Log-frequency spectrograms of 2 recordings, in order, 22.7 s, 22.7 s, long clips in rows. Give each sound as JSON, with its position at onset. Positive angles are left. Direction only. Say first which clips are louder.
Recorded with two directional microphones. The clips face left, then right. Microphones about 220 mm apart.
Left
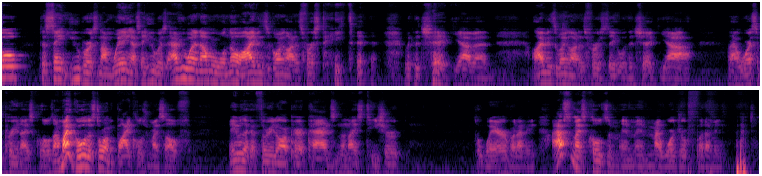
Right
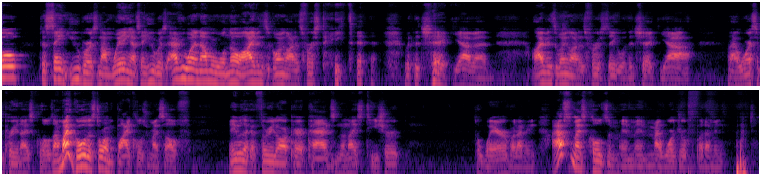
{"t": 0.6, "sound": "speech", "louder": "right 5 dB", "side_deg": -20}
{"t": 18.4, "sound": "speech", "louder": "right 4 dB", "side_deg": -20}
